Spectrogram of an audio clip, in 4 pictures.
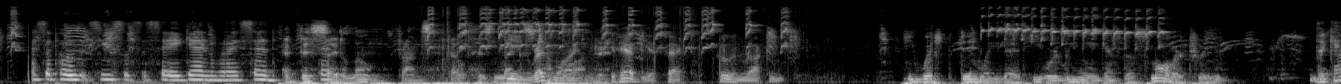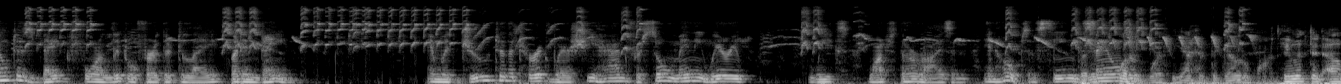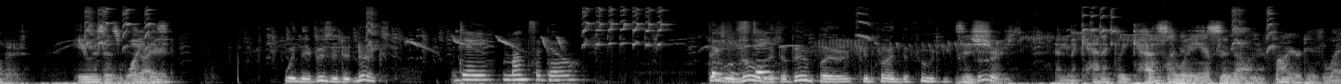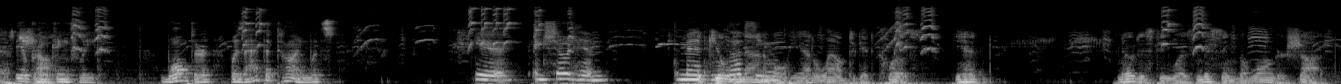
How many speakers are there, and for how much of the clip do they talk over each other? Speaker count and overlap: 5, about 16%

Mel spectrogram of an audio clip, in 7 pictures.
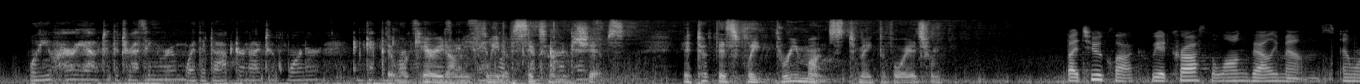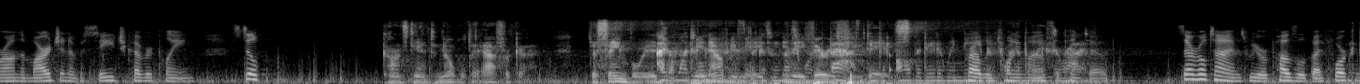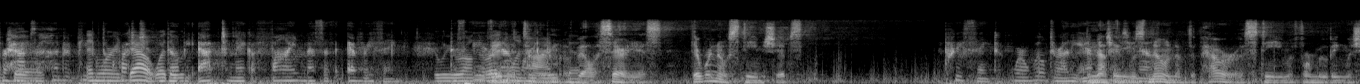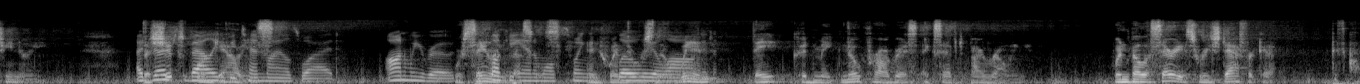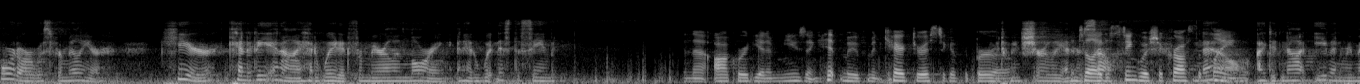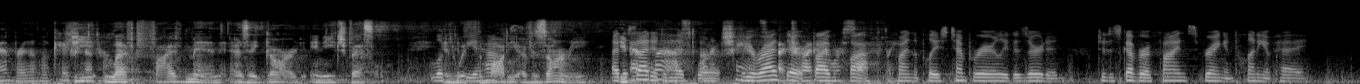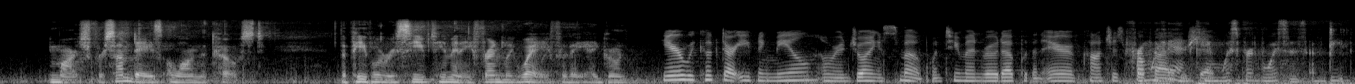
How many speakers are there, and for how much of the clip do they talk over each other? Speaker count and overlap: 3, about 26%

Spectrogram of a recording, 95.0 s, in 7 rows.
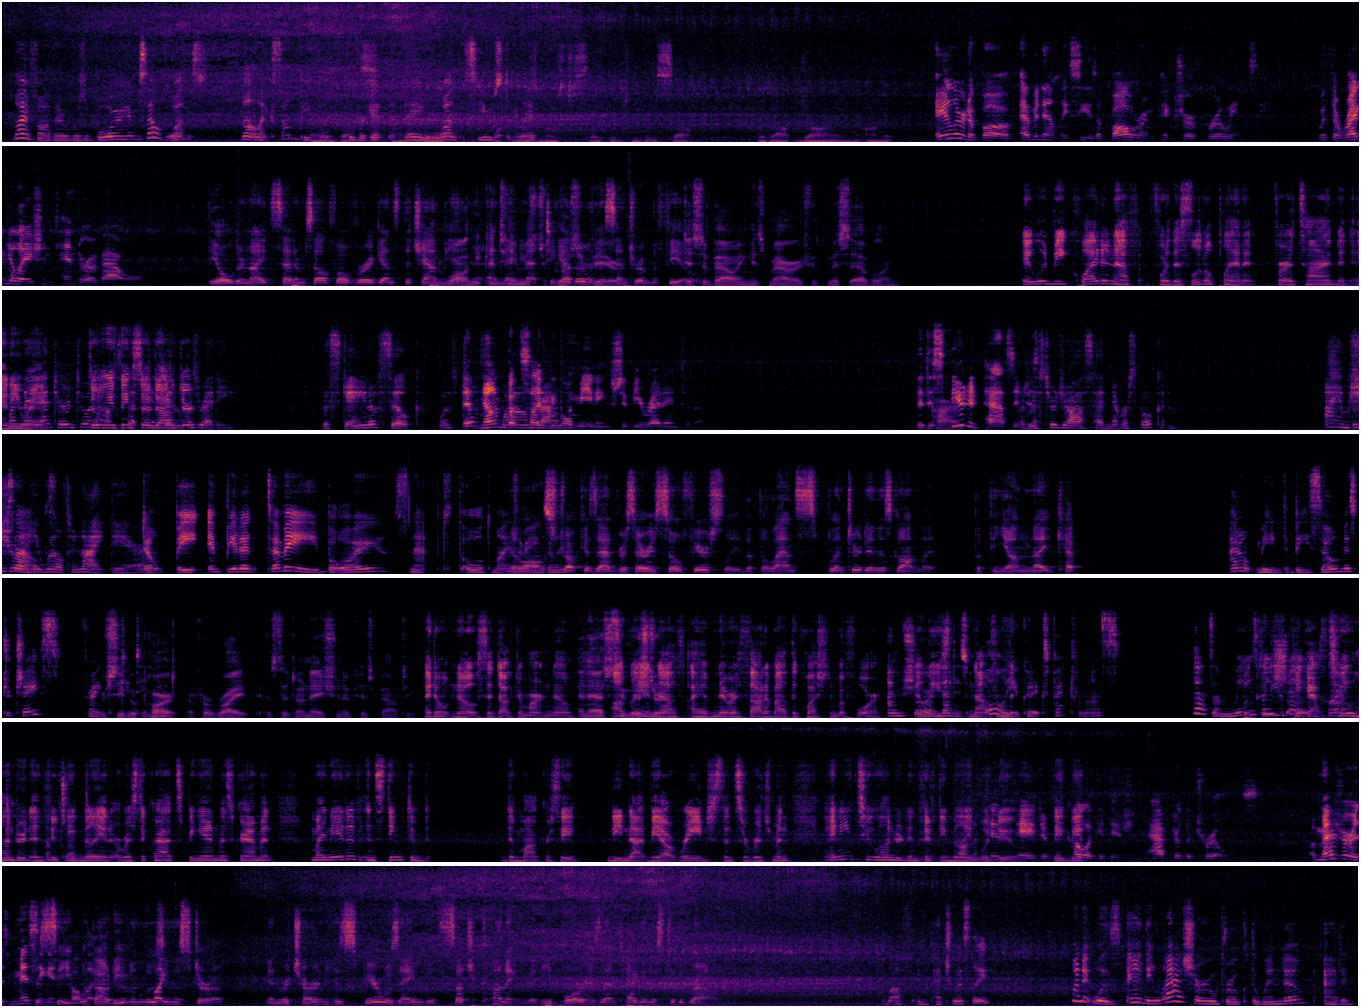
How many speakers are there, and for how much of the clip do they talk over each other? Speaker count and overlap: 7, about 23%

